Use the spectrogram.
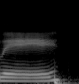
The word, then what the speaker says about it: Le: ends with an E the new solfege syllables end with the letter e which makes the sound a so T became teh LA became lait soul became say me became May and Ray which is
